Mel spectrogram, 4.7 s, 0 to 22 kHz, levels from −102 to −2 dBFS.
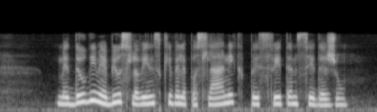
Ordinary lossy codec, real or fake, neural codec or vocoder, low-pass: none; real; none; 7.2 kHz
